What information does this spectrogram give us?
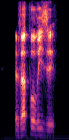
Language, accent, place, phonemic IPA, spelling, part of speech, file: French, France, Lyon, /va.pɔ.ʁi.ze/, vaporiser, verb, LL-Q150 (fra)-vaporiser.wav
- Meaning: to vaporize (to turn into vapour)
